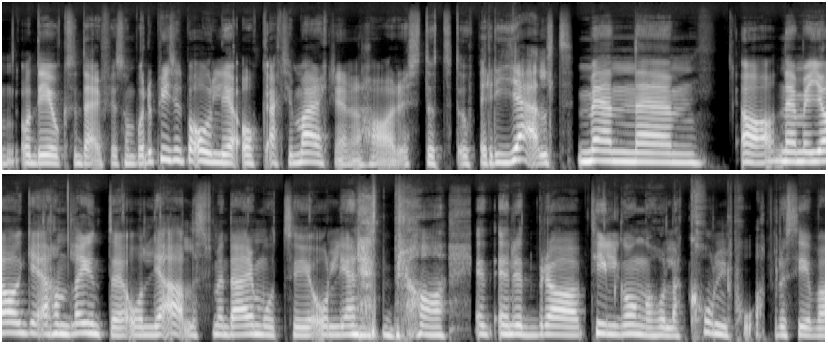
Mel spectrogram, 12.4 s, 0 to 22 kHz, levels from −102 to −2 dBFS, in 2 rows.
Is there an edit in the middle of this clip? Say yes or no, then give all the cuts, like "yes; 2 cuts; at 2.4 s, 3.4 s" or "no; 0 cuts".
no; 0 cuts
